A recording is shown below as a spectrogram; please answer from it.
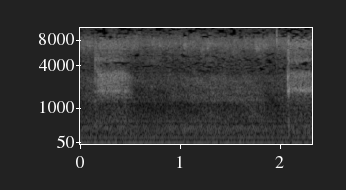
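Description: Low steady background hum, with a brief soft hiss a fraction of a second in.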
